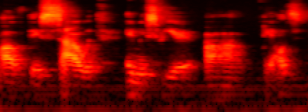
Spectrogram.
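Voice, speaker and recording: Audible room echo follows a man speaking with a Colombian accent. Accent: non-American accent, Colombian. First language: Spanish. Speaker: podcast guest. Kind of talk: live podcast conversation. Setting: conference stage with audience. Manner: halting, many fillers.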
